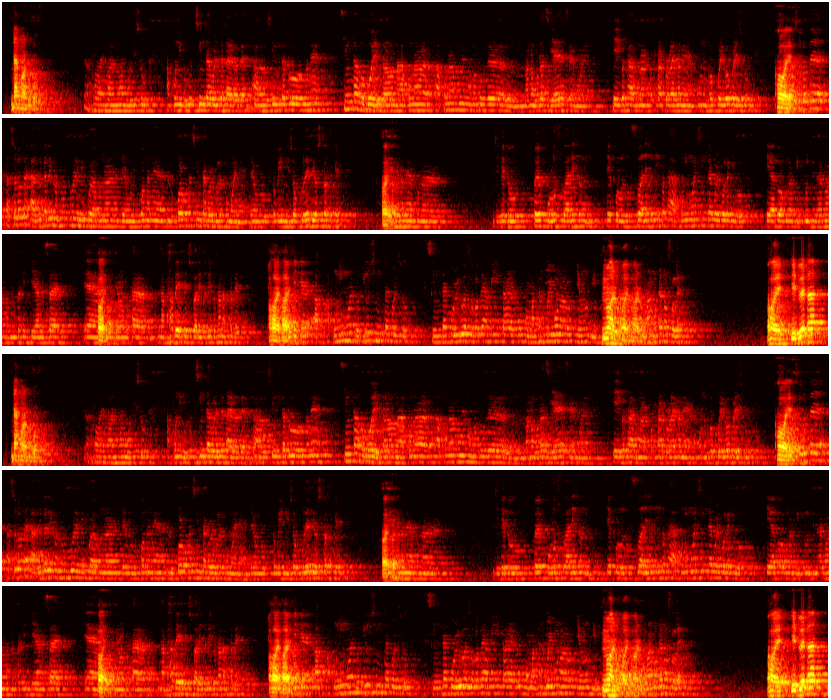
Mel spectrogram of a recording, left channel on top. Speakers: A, on the left; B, on the left.
A: ডাঙৰ হ'ব।
B: হয় হয় মই বুজিছো। আপুনি বহুত চিন্তা কৰিছে তাইৰ বাবে আৰু চিন্তাটো মানে চিন্তা হ'বই কাৰণ আপোনাৰ আপোনাৰ মানে মনতো যে মানৱতা জীয়াই আছে মই সেই কথা আপোনাৰ কথাৰ পৰাই মানে অনুভৱ কৰিব পাৰিছো
A: হয়
B: আচলত তে আচলতে আজিকালি মানুহবোৰ এনেকুৱা আপোনাৰ তেওঁলোকৰ মানে লোকৰ কথা চিন্তা কৰিবলৈ সময় নাই। তেওঁলোক সবেই নিজক লৈয়ে ব্যস্ত থাকে
A: হয়
B: সেয়েহে
A: হয়
B: মানে আপোনাৰ যিহেতু স সৰু ছোৱালীজনী সেই সৰু ছোৱালীজনীৰ কথা আপুনি মই চিন্তা কৰিব লাগিব। সেয়াতটো আপোনাৰ বিদ্যুৎ বিভাগৰ মানুহ আহি সেয়া নাচায় এ
A: হয়
B: তেওঁৰ কথা নাভাবে সেই ছোৱালীজনীৰ কথা নাভাবে
A: হয় হয়
B: গতিকে আ আপুনি মই যদিও চিন্তা কৰিছোঁ চিন্তা কৰিও আচলতে আমি তাৰ একো সমাধান কৰিব নোৱাৰো কিয়নো বিদ্যুৎ
A: নোৱাৰো
B: বিভাগ
A: হয় নোৱাৰো
B: আমাৰ মতে নচলে
A: হয় এইটো এটা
